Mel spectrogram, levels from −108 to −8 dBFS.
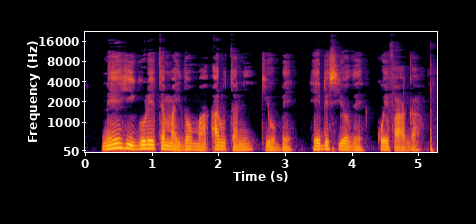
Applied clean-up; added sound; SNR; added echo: none; none; none; none.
